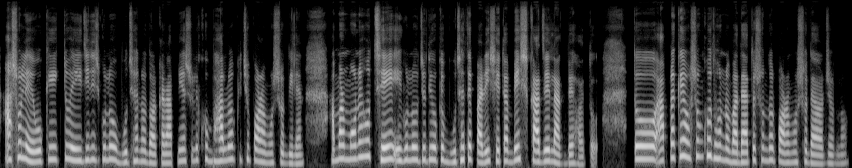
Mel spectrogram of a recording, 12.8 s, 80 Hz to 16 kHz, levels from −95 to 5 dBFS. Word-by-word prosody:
আসলে 295 Hz, 0 st, +2 dB, 0.2 s
ওকে 235 Hz, +4 st, -4 dB
একটু 280 Hz, +3 st, -9 dB
এই 245 Hz, -, +1 dB
জিনিসগুলোও 270 Hz, +1 st, -2 dB
বোঝানো 230 Hz, +2 st, -4 dB
দরকার, 195 Hz, +1 st, -1 dB
আপনি 235 Hz, +4 st, -10 dB
আসলে 245 Hz, +1 st, -8 dB
খুব 280 Hz, -3 st, -5 dB
ভালো 245 Hz, +3 st, +2 dB
কিছু 265 Hz, +1 st, -9 dB
পরামর্শ 210 Hz, -3 st, -1 dB, 0.2 s
দিলেন। 185 Hz, 0 st, -4 dB, 0.5 s
আমার 285 Hz, +2 st, +3 dB
মনে 285 Hz, +3 st, +3 dB
হচ্ছে 335 Hz, -6 st, +1 dB, 0.2 s
এগুলো 265 Hz, +1 st, 0 dB
যদি 265 Hz, +1 st, -3 dB
ওকে 265 Hz, +1 st, -2 dB
বুঝাতে 265 Hz, +6 st, 0 dB
পারি 210 Hz, 0 st, +3 dB
সেটা 235 Hz, 0 st, 0 dB
বেশ 275 Hz, +2 st, +2 dB
কাজে 225 Hz, +1 st, +5 dB
লাগবে 190 Hz, -1 st, 0 dB
হয়তো, 165 Hz, +1 st, -10 dB, 0.6 s
তো 280 Hz, -, +6 dB, 0.4 s
আপনাকে 305 Hz, +7 st, -1 dB
অসংখ্য 340 Hz, +2 st, -2 dB
ধন্যবাদ 245 Hz, -7 st, +1 dB
এত 215 Hz, -, -15 dB
সুন্দর 260 Hz, -1 st, -4 dB
পরামর্শ 215 Hz, 0 st, -2 dB
দেওয়ার 185 Hz, -2 st, 0 dB
জন্য। 185 Hz, 0 st, -11 dB
245 Hz, 170 wpm, -20 LUFS, 210-270 Hz, 0.6 s, তো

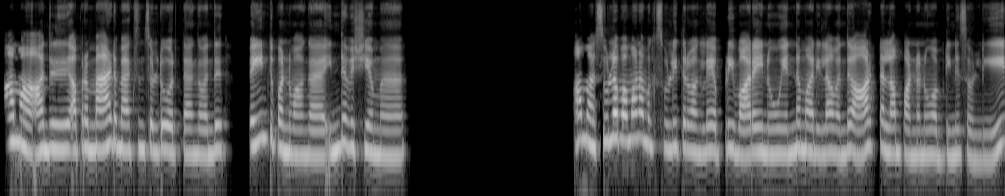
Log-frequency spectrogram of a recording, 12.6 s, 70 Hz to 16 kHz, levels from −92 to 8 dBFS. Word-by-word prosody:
ஆமா. 310 Hz, -3 st, +4 dB, 0.2 s
அது 255 Hz, +1 st, +2 dB, 0.2 s
அப்புறம் 255 Hz, 0 st, 0 dB
"மேட் 270 Hz, +4 st, +6 dB
மேக்ஸ்ன்னு" 255 Hz, +1 st, -1 dB
சொல்லிட்டு 250 Hz, 0 st, -1 dB
ஒருத்தங்க 230 Hz, -1 st, -4 dB
வந்து 235 Hz, +3 st, -1 dB, 0.4 s
பெயிண்ட் 335 Hz, +4 st, +3 dB
பண்ணுவாங்க. 220 Hz, -3 st, 0 dB, 0.3 s
இந்த 255 Hz, +5 st, +2 dB
விஷயம்மு. 230 Hz, -4 st, -2 dB, 2.4 s
ஆமா. 330 Hz, -2 st, 0 dB
சுலபமா 335 Hz, +1 st, +3 dB
நமக்கு 300 Hz, -4 st, -4 dB
சொல்லி 260 Hz, +1 st, -2 dB
தருவாங்களே! 245 Hz, -2 st, -2 dB
எப்படி 255 Hz, +3 st, -4 dB
வரையணும்? 225 Hz, 0 st, +2 dB
எந்த 245 Hz, +3 st, 0 dB
மாதிரிலாம் 230 Hz, -1 st, -1 dB
வந்து 220 Hz, +3 st, -3 dB, 0.2 s
ஆர்ட் 270 Hz, +1 st, +1 dB
எல்லாம் 230 Hz, -1 st, -1 dB
பண்ணணும் 215 Hz, 0 st, -3 dB
அப்படின்னு 215 Hz, +1 st, -5 dB
சொல்லி, 195 Hz, 0 st, -7 dB
245 Hz, 130 wpm, -23 LUFS, 225-265 Hz, 2.4 s, மேட்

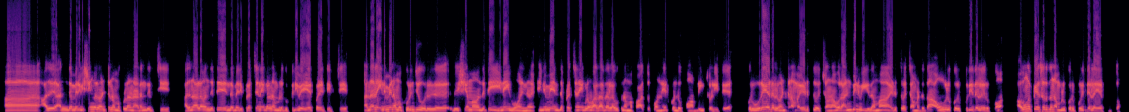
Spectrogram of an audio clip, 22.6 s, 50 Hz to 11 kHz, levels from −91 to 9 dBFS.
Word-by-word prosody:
"ஆ -, -, +1 dB, 0.7 s
அது 145 Hz, +2 st, +2 dB, 0.2 s
அந்த 150 Hz, 0 st, 0 dB
மேரி 145 Hz, 0 st, +3 dB
விஷயங்கள் 185 Hz, -3 st, +1 dB
வன்ட்டு 155 Hz, +1 st, -1 dB
நமக்குள்ள 135 Hz, +1 st, -1 dB
நடந்துடுச்சு. 125 Hz, -2 st, -1 dB, 0.4 s
அதனால 145 Hz, +3 st, +2 dB
வந்துட்டு 150 Hz, +2 st, 0 dB
இந்த 140 Hz, -1 st, +2 dB
மேரி 130 Hz, -1 st, +1 dB
பிரச்சனைகள் 150 Hz, +3 st, 0 dB
நம்பளுக்கு 125 Hz, -3 st, -1 dB
பிரிவ 145 Hz, +2 st, +1 dB, 0.2 s
ஏற்படுத்திடுச்சு. 120 Hz, -5 st, -1 dB, 0.4 s
அதனால 155 Hz, +7 st, +2 dB
இனிமே 165 Hz, +4 st, +2 dB
நம்ம 170 Hz, -, 0 dB
புரிஞ்சு 155 Hz, +1 st, +1 dB
ஒரு 135 Hz, -1 st, 0 dB, 0.5 s
விஷயமா 150 Hz, +3 st, +1 dB
வந்துட்டு 135 Hz, +2 st, 0 dB, 0.2 s
இணைவோம். 135 Hz, -3 st, +1 dB
இன 120 Hz, 0 st, +1 dB, 0.2 s
இனிமே 150 Hz, +3 st, +2 dB
எந்த 135 Hz, -, 0 dB
பிரச்சனைகளும் 140 Hz, +1 st, 0 dB
வராத 130 Hz, +1 st, 0 dB
அளவுக்கு 130 Hz, +2 st, -1 dB
நம்ம 120 Hz, -1 st, 0 dB
பார்த்துப்போம். 125 Hz, -, -4 dB
நேர்கொண்டுப்போம்." 245 Hz, -, -2 dB
அப்படின்னு 120 Hz, +4 st, -2 dB
சொல்லிட்டு, 435 Hz, +2 st, 0 dB, 0.4 s
ஒரு 135 Hz, -, 0 dB
உரையாடல் 170 Hz, -2 st, +2 dB
வன்ட்டு 125 Hz, +1 st, -1 dB
நம்ம 120 Hz, -, 0 dB
எடுத்து 150 Hz, +4 st, -4 dB
வச்சோம்ன்னா, 115 Hz, -3 st, -2 dB
ஒரு 125 Hz, -, +1 dB
அன்பின் 155 Hz, +2 st, +1 dB
விகிதமா 125 Hz, +1 st, +1 dB, 0.2 s
எடுத்து 145 Hz, -, -3 dB
வச்சா 130 Hz, -, -2 dB
மட்டும் 115 Hz, +3 st, -5 dB
தான் 160 Hz, -, +1 dB
அவங்களுக்கு 155 Hz, +2 st, -1 dB
ஒரு 135 Hz, -, -4 dB
புரிதல் 150 Hz, 0 st, +1 dB
இருக்கும். 115 Hz, -1 st, -3 dB, 0.4 s
அவுங்க 195 Hz, +4 st, +1 dB
பேசுறதும் 185 Hz, -1 st, +1 dB
நம்பளுக்கு 140 Hz, -3 st, -1 dB
ஒரு 125 Hz, -, -3 dB
புரிதல 145 Hz, -1 st, +1 dB
ஏற்படுத்தும். 185 Hz, +8 st, -9 dB
140 Hz, 155 wpm, -23 LUFS, 130-155 Hz, 0.7 s, மேரி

